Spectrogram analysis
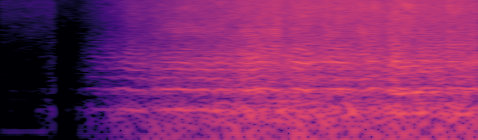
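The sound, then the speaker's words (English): Honeybees buzz as they gather nectar and pollen from almond flowers in an orchard at Fresno State. The dense, steady hum of many bees rises quickly from near silence and holds strong and even. “That's the sound of honeybees gathering nectar and pollen from almond flowers to feed their colony's young.”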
